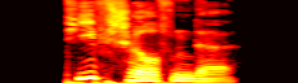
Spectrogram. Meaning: inflection of tiefschürfend: 1. strong/mixed nominative/accusative feminine singular 2. strong nominative/accusative plural 3. weak nominative all-gender singular
- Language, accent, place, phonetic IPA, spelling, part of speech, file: German, Germany, Berlin, [ˈtiːfˌʃʏʁfn̩də], tiefschürfende, adjective, De-tiefschürfende.ogg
